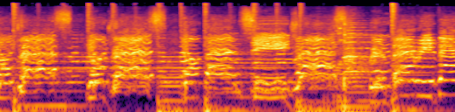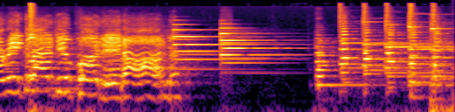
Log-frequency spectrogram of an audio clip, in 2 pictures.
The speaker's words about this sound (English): Wedding bells will ring, wedding bells will chime. Madam, you're the hostess and it's happy wedding time. Wedding bells will ding, wedding bells will gong. Wedding bells will ding-a-ling and we will ding along.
